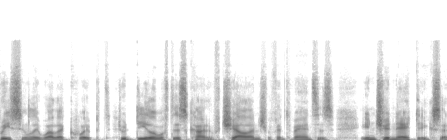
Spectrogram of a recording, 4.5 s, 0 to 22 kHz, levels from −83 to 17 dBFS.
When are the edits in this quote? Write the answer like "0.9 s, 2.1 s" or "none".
1.1 s, 2.7 s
